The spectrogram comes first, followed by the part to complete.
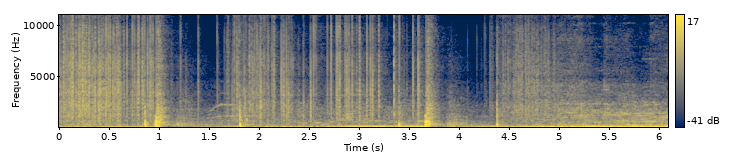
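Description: Fireworks going off: about four sharp bangs over steady crackling. Near the end, loud bass-heavy music takes over.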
